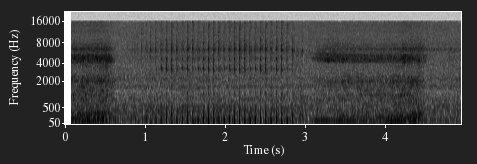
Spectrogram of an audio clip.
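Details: Snoring contest between a bulldog and a powerlifter: a rough, rapidly fluttering snore on one breath, then a lower, droning snore with a faint whistle on the next.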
